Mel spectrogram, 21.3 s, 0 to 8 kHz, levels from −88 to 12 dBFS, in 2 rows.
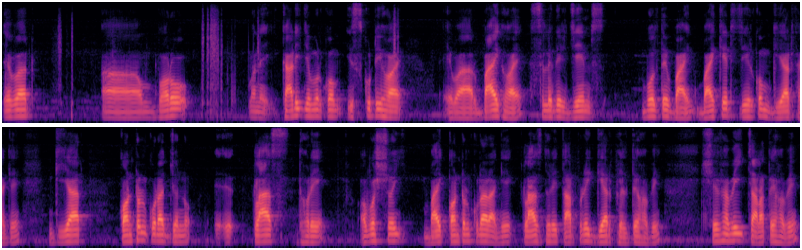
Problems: constant background noise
